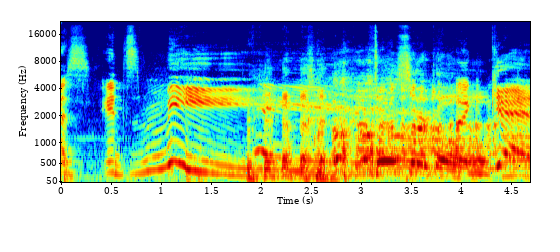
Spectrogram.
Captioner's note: laughter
